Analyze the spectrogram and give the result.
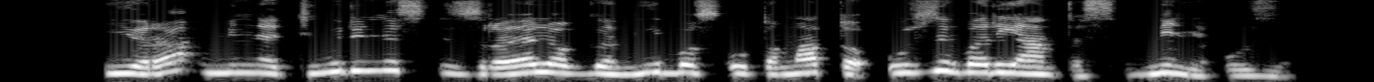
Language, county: Lithuanian, Vilnius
